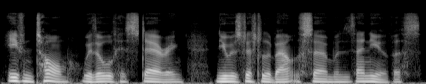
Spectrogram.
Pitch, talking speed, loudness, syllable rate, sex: 125 Hz, 225 wpm, -17 LUFS, 5.8 syllables/s, male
